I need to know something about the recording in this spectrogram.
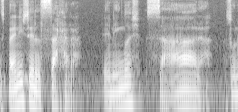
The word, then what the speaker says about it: Sahara: In English, Sahara. Es un H. The Sahara Desert. El H se pronuncia, se aspira.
